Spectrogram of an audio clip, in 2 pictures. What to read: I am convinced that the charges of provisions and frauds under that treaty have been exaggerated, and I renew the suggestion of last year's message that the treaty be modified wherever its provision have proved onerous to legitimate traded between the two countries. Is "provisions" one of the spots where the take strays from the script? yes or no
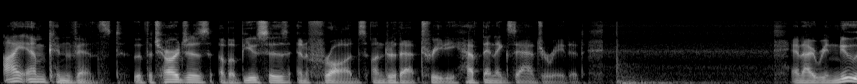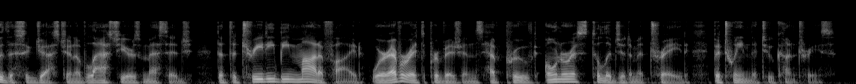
yes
